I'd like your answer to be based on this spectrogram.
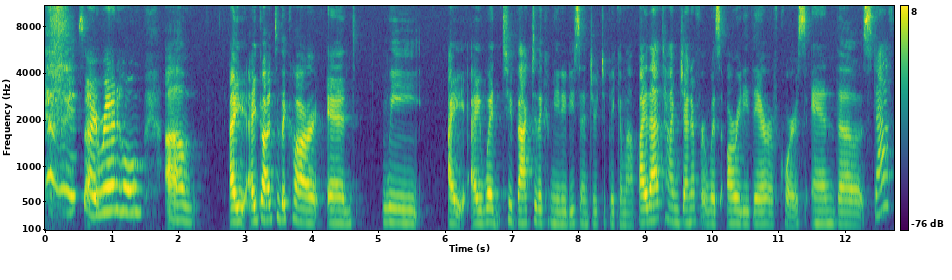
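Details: Adult woman speaking; ordinary speech.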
